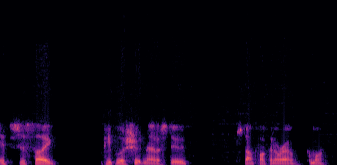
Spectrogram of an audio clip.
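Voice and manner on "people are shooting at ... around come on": put-on deadpan, matter-of-fact delivery. Retelling a movie character's line: imitating a matter-of-fact delivery.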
